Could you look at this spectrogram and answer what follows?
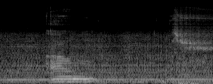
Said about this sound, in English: The soundtrack might suggest that you're looking at a shot of lots of cars revving their engines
